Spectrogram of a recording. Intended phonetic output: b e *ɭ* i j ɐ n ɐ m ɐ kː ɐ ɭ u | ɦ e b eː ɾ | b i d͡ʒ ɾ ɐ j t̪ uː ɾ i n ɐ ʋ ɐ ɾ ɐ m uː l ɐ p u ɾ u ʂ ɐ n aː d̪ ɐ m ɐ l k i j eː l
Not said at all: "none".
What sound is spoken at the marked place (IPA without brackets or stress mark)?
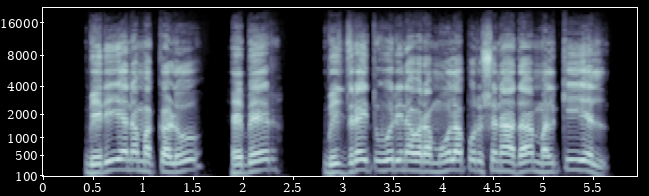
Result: ɾ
